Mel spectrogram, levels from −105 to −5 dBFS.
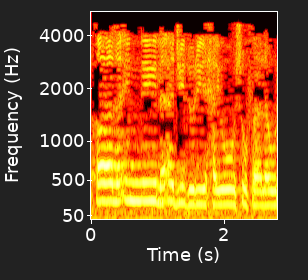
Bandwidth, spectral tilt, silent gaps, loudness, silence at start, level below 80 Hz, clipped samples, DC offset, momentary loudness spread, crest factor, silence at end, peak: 4.9 kHz; -8.5 dB/octave; none; -17 LUFS; 0 s; -46 dBFS; under 0.1%; 0.6%; 5 LU; 14 dB; 0 s; -4 dBFS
